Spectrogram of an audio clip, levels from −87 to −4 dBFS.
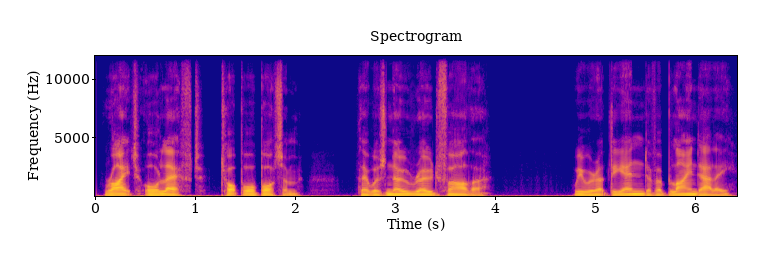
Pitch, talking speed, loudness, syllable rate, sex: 100 Hz, 185 wpm, -18 LUFS, 5.2 syllables/s, male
